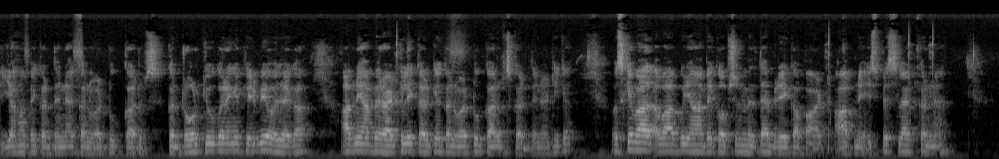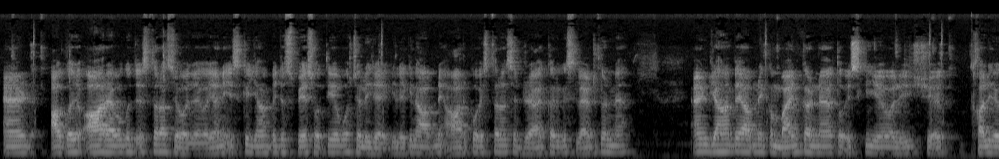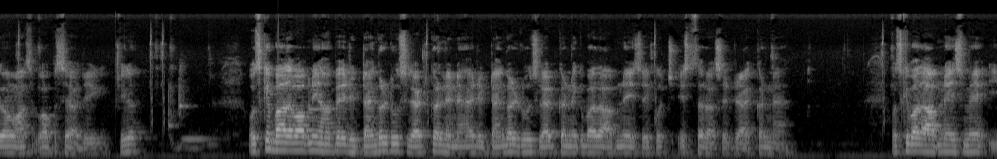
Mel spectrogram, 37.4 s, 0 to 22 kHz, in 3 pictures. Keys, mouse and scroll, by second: 4.8 click, 10.1 click, 10.2-13.2 drag, 13.2-14.3 scroll up 1, 14.3-16.1 scroll down 1, 17.1-21.9 drag, 22.7 scroll up 1, 23.5-23.9 scroll up 1, 23.9 click, 30.1 click, 31.1-32.9 scroll up 1, 32.9-35.8 drag.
